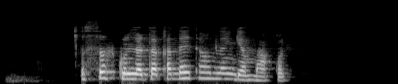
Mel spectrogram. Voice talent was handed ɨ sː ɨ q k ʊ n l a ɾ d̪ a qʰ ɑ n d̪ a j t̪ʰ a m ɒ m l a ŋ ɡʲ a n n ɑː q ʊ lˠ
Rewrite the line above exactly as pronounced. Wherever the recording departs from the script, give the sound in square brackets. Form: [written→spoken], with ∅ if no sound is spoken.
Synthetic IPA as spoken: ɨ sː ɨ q k ʊ n l a ɾ d̪ a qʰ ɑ n d̪ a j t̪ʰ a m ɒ m l a ŋ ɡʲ a n [n→m] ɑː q ʊ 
